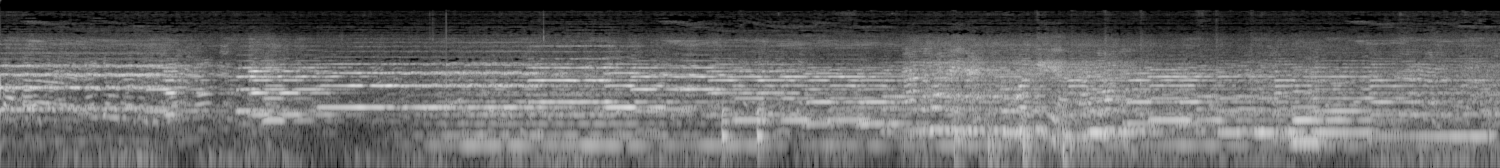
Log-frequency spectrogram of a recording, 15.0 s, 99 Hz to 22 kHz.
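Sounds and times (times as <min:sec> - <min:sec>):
organ-like keyboard notes: 0:00.0 - 0:15.0.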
